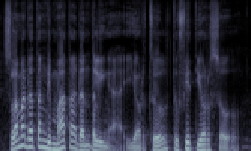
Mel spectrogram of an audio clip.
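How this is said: It is said in a flat voice.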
